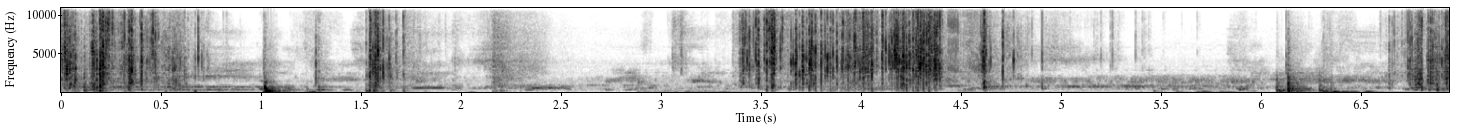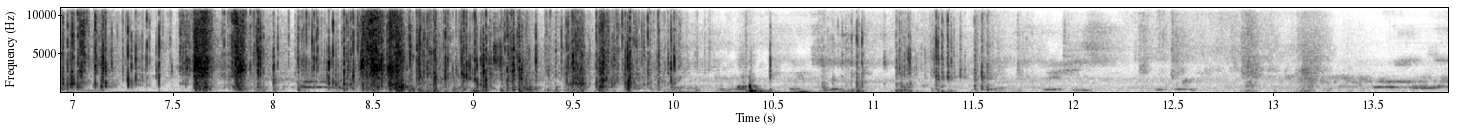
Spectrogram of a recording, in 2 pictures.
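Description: Card packs tap down on a table.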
